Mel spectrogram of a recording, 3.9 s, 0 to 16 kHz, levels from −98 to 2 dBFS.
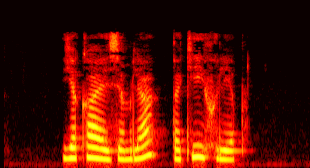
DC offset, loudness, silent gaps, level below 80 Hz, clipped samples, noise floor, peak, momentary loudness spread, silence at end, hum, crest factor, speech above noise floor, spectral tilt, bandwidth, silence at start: under 0.1%; -24 LUFS; none; -66 dBFS; under 0.1%; -76 dBFS; -6 dBFS; 9 LU; 0.85 s; none; 18 dB; 54 dB; -6 dB/octave; 8 kHz; 0.8 s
